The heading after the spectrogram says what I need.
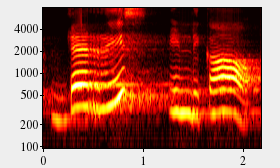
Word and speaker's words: Derris indica: Look at the pronunciation, listen carefully. Derris indica.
